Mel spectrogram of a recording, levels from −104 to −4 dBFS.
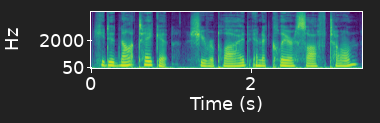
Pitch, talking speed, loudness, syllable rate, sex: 170 Hz, 210 wpm, -19 LUFS, 4.3 syllables/s, female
